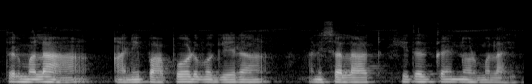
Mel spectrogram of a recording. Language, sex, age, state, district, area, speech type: Marathi, male, 30-45, Maharashtra, Satara, rural, spontaneous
